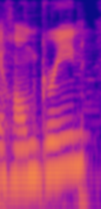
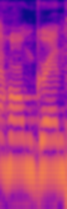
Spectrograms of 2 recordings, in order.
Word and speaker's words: Holmgren: I used to say Holmgren, but it's Chet Holmgren. So that is who I want, and I gotta make sure. Looking at the mock drafts, let's see. So Chet Holmgren is going number 1 to the Warriors.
